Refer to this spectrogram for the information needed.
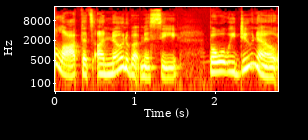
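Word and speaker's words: MIS-C: And you may have heard of a new condition that's been labeled MISC, pronounced Miss C, or multisystem inflammatory syndrome in children.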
